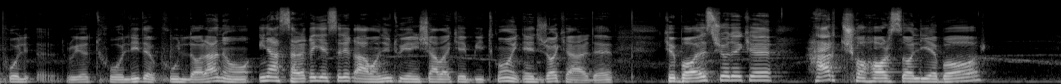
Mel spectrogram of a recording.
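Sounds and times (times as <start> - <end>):
speech: 0.0 - 9.9
fire engine siren wailing outside: 0.0 - 10.5.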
